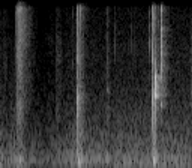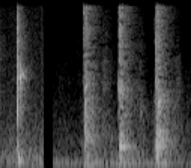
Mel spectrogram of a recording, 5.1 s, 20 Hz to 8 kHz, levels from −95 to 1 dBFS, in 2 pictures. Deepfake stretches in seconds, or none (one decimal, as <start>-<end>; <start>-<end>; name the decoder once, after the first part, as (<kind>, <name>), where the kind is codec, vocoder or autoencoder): 2.6-4.1 (vocoder, Vocos)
